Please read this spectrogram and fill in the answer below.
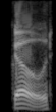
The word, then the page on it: goat: American English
